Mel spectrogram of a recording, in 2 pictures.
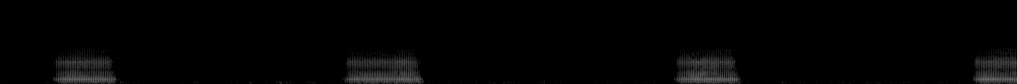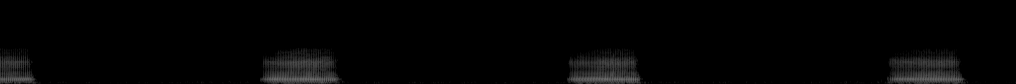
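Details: Snoring dog fast asleep: seven even, throaty rasps at a steady rhythm of about one every three seconds, with quiet pauses and a low indoor hum between them.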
